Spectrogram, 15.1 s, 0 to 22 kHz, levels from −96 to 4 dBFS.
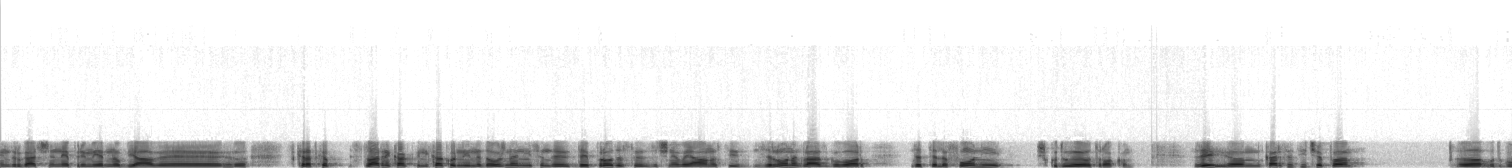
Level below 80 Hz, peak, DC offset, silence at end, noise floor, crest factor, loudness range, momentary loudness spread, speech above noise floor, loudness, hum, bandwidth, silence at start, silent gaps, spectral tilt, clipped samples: -72 dBFS; -2 dBFS; under 0.1%; 0 s; -64 dBFS; 16 dB; 1 LU; 10 LU; 48 dB; -17 LUFS; none; 3.7 kHz; 0 s; none; -7 dB/octave; under 0.1%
